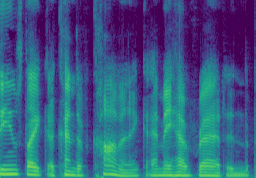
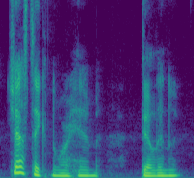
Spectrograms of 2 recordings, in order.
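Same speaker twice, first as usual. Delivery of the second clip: ordinary delivery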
